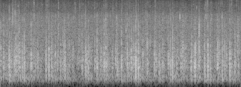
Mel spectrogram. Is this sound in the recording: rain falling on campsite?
yes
